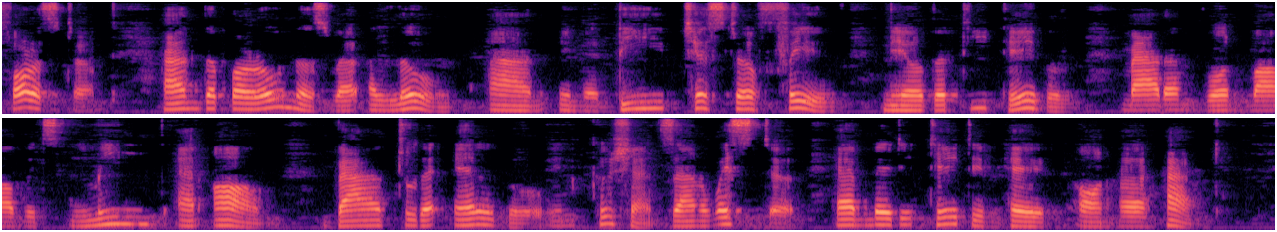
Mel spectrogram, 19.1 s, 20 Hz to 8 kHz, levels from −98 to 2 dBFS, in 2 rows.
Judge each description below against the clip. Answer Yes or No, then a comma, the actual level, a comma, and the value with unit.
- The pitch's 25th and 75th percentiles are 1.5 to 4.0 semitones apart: No, average, 4.6 semitones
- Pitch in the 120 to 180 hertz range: Yes, medium, 140 Hz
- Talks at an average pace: No, slow, 110 wpm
